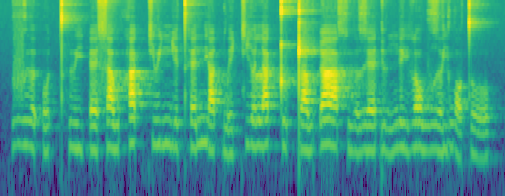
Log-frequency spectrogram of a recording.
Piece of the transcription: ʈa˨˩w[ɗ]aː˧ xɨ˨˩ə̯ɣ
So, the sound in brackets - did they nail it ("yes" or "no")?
yes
